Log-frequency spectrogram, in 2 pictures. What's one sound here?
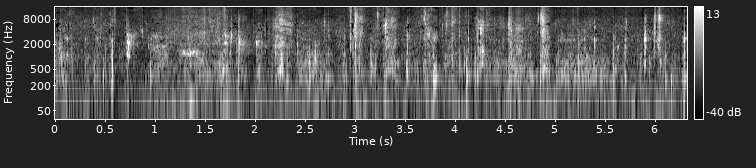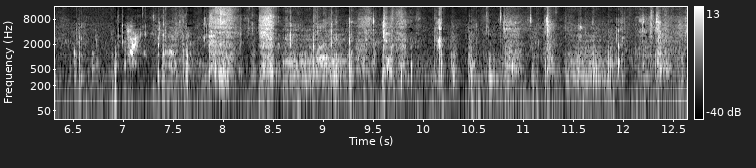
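A young woman chews and smacks loudly, close to a microphone.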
